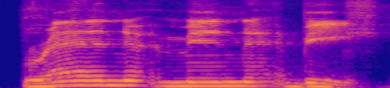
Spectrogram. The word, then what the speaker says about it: renminbi: Renminbi.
